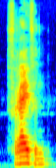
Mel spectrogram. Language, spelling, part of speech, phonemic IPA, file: Dutch, wrijven, verb, /ˈvrɛi̯və(n)/, Nl-wrijven.ogg
- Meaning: to rub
